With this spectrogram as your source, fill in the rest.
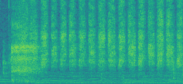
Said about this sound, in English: I am still removing a little bit of material with every polishing step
